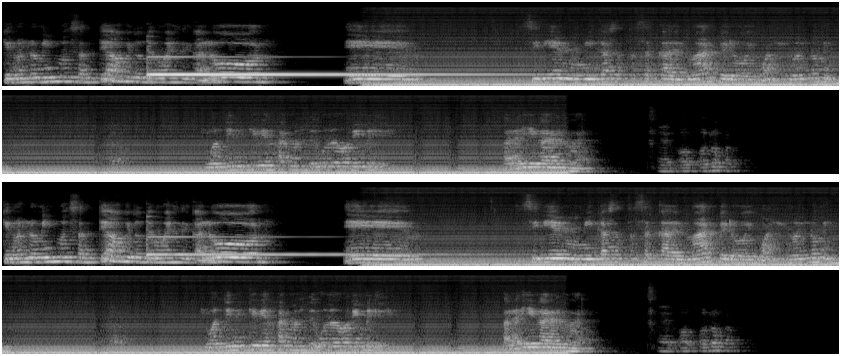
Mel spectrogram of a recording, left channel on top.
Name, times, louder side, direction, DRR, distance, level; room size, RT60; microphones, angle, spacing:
voice 1, 0.0-2.7 3.4-4.3 5.1-8.5 10.4-12.3 13.4-14.3, right 2 dB, 40° right, 0.5 m, -21 dB
Chink clink, 1.4-5.6, left 10 dB, 85° right, 0.9 m, -18 dB
sound 1, 3.6-14.0, left 1 dB, 10° right, 1.1 m, -20 dB
voice 2, 14.9-15.6, right 1 dB, 15° left, 0.8 m, -36 dB
3.3 x 2.2 x 2.3 m
head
